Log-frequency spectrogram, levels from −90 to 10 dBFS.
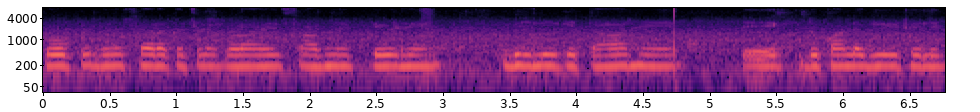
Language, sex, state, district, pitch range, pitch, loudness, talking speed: Hindi, female, Bihar, East Champaran, 190-195 Hz, 190 Hz, -31 LUFS, 185 wpm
